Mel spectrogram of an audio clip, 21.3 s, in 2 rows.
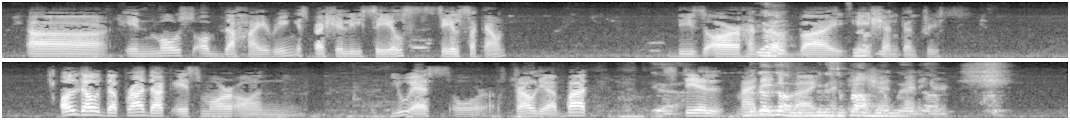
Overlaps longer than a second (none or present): present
